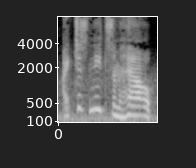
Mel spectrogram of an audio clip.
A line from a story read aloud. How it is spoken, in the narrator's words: The woman yells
